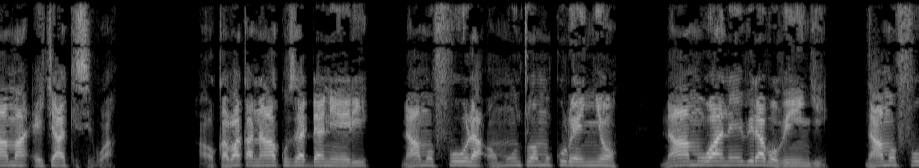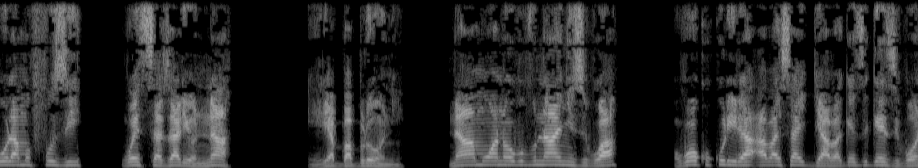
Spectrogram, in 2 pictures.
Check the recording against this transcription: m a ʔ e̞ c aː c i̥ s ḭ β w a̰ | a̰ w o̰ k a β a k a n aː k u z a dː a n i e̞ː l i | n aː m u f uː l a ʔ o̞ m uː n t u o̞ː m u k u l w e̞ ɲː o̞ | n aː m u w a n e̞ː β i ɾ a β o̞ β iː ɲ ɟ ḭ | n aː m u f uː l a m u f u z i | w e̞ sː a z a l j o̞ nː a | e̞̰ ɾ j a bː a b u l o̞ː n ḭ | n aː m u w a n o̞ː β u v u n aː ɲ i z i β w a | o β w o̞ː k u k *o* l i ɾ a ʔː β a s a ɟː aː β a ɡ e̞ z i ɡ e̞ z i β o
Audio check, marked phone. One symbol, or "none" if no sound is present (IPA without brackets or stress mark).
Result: u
